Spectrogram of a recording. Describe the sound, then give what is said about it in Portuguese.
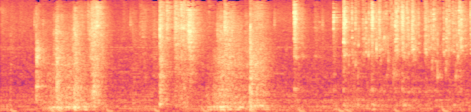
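Whisking egg yolks with half a cup of milk in a bowl, a run of quick, uneven metallic clinks and scrapes in bursts, moderately loud, with no talking. “Junto com essas gemas aqui, eu vou colocar meia xícara de leite, tá? Meia xícara de leite. Já vou misturar.”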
